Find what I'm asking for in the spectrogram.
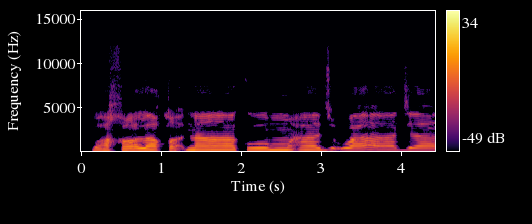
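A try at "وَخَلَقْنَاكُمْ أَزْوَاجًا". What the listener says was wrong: Nah, di sini dicoba Bu, azwa. Huruf zai, tidak aja. Wa khalaqnakum azwaja.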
